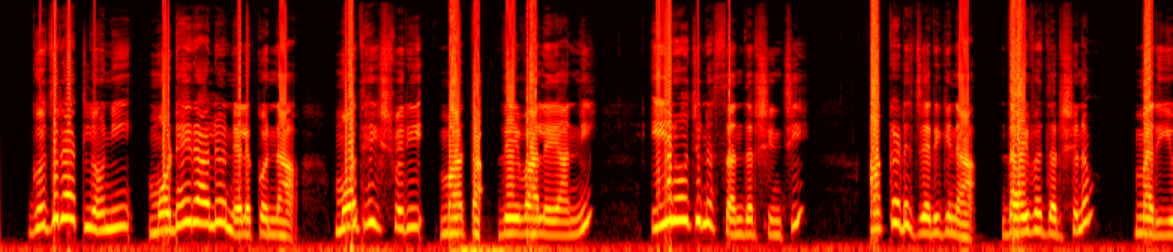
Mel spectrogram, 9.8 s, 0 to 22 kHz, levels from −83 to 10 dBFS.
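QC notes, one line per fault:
Throughout, integer overflow: peaks driven about 10 dB past the integer limit wrap to the opposite sign instead of being limited, flipping across the full range. Under one percent of samples exceed it, so loud moments in the speech erupt in violent cracks, far harsher than clipping.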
